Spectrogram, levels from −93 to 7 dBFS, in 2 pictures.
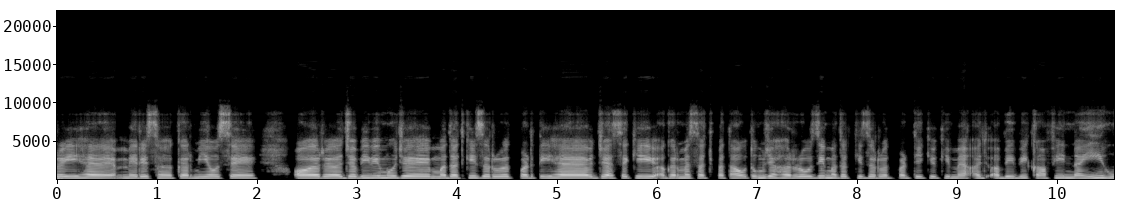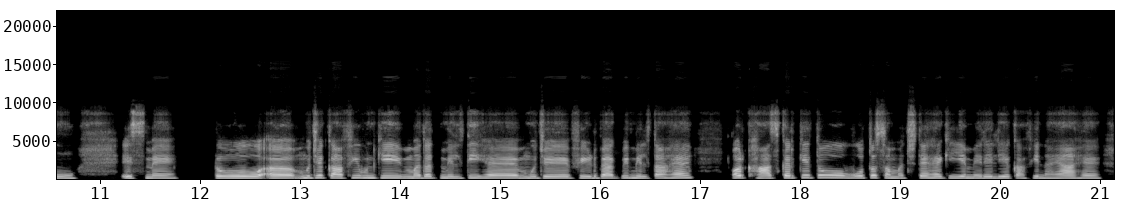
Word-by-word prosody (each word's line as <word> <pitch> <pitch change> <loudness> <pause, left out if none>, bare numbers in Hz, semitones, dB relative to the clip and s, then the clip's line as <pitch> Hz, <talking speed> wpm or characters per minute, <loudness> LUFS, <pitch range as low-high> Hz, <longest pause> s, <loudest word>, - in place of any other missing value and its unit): रही 215 +1 +1
है 210 -3 +3
मेरे 200 +2 0
सहकर्मियों 200 0 -2
से 200 0 0 0.6
और 205 +2 +6 0.3
जभी 220 +1 0
भी 245 +1 0
मुझे 235 -2 +2
मदद 200 -2 0
की 235 - -1
ज़रूरत 210 -1 -1
पड़ती 215 +1 -2
है, 205 -2 +5
जैसे 195 +2 -1
कि 220 +2 0
अगर 195 +1 -1
मैं 215 +2 -2
सच 200 -3 -4
बताऊँ, 185 0 0
तो 225 - -4
मुझे 225 +1 -1
हर 210 -2 -1
रोज़ 210 +2 -2
ही 240 - +1
मदद 215 -3 -2
की 210 - -5
ज़रूरत 195 -2 -4
पड़ती 195 +1 -3
है 195 - -10
क्योंकि 200 0 -7
मैं 200 0 -2
अज 195 -3 -6
अभी 205 +1 -1
भी 220 +3 -4
काफ़ी 200 +4 -3
नई 200 +2 -2
हूँ, 195 -3 -4 0.5
इसमें। 190 -4 -2 0.4
तो 230 -2 +4
अ, 205 0 +7
मुझे 240 +4 0
काफ़ी 240 +3 +3
उनकी 240 -1 +2
मदद 200 +1 +1
मिलती 200 +2 -3
है, 190 -2 +2
मुझे 200 +1 -1
फ़ीडबैक 205 -1 +2
भी 240 - -3
मिलता 225 -1 -1
है 245 +4 -1 0.4
और 265 +1 +8
खासकर 205 +6 +3
के 285 - -1
तो, 290 +1 -1 0.3
वो 250 - 0
तो 275 - +5
समझते 220 -3 -2
हैं 230 -1 0
कि 215 - -9
ये 215 - +2
मेरे 200 0 -3
लिए 205 +1 -2
काफ़ी 190 +3 -4
नया 185 +1 0
है, 180 -2 -3
205 Hz, 190 wpm, -25 LUFS, 195-225 Hz, 0.6 s, और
